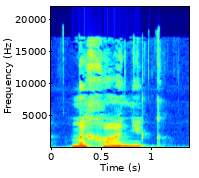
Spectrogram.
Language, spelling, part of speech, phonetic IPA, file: Ukrainian, механік, noun, [meˈxanʲik], Uk-механік.ogg
- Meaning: 1. mechanic 2. genitive plural of меха́ніка (mexánika)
